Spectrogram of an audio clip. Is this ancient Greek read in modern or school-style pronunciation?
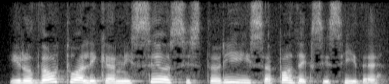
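modern. It is read in modern Greek pronunciation. "modern modern pronunciation"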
